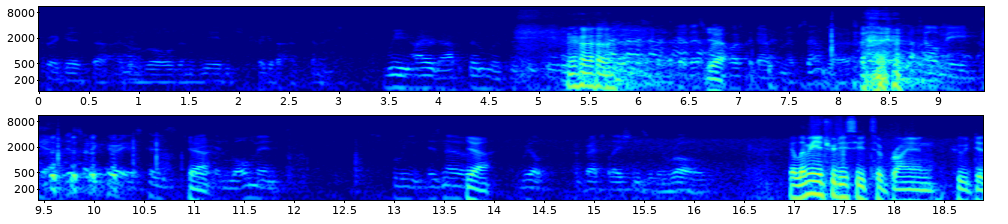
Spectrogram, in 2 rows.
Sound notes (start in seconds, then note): 7.9 laugh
